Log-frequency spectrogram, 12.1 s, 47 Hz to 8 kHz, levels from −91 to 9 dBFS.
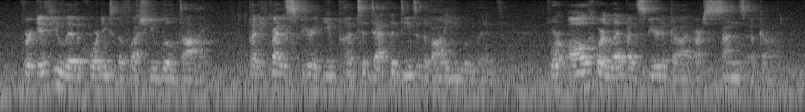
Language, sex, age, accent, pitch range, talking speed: English, male, 20-39, American, 115-140 Hz, 210 wpm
